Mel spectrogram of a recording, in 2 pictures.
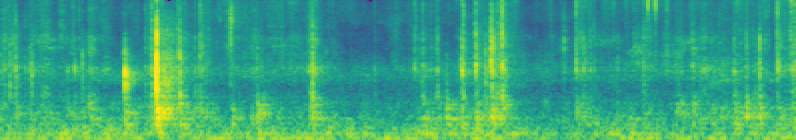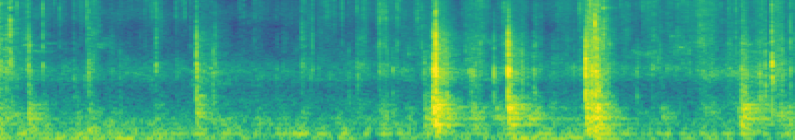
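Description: Scattered light plastic clicks and rattles as the motor controller is worked loose from the Honda Motocompacto's plastic storage box, a few sharper clicks near the end.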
